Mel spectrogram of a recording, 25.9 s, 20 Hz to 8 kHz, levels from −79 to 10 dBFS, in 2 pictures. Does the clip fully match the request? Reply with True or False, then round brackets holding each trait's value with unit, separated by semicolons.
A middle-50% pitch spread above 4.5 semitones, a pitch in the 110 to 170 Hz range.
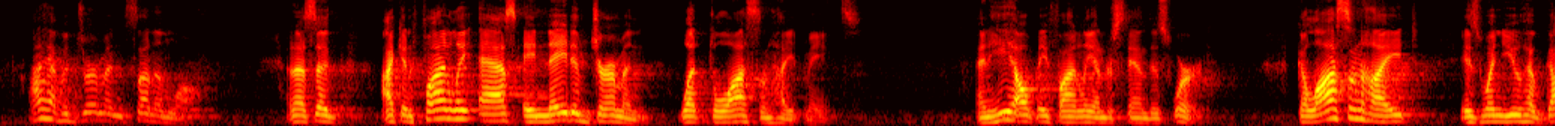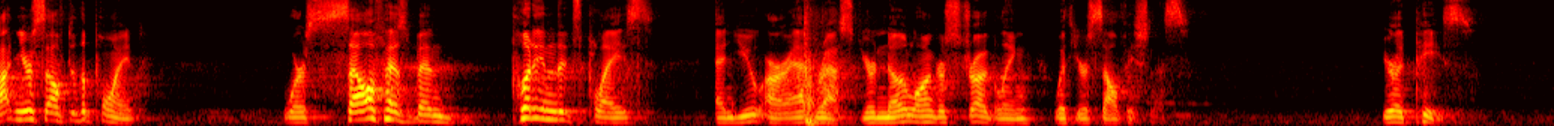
True (5.5 semitones; 140 Hz)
